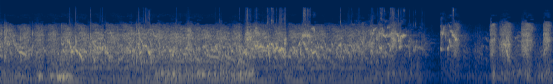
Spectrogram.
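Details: Budgie flock eating winter food in Asia; intense shrill squawking chatter for four seconds over a low hum, ending in a pause and a few separate loud chirps.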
